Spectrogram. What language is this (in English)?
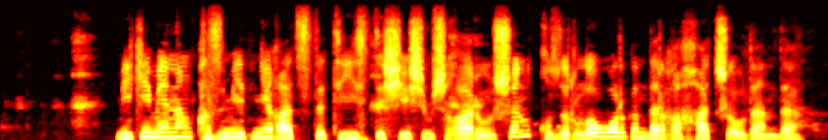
Kazakh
